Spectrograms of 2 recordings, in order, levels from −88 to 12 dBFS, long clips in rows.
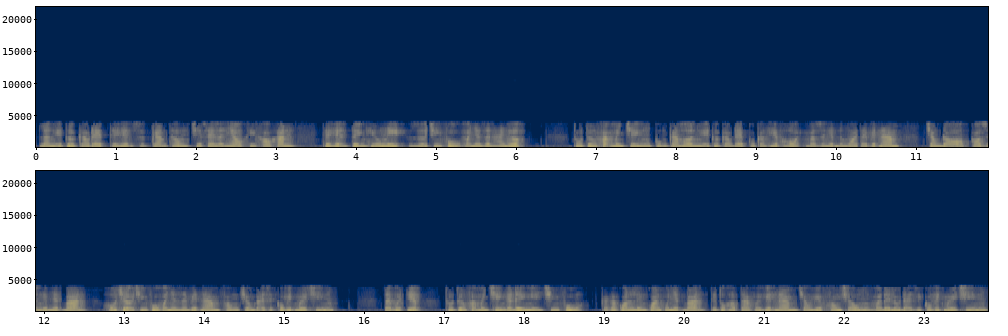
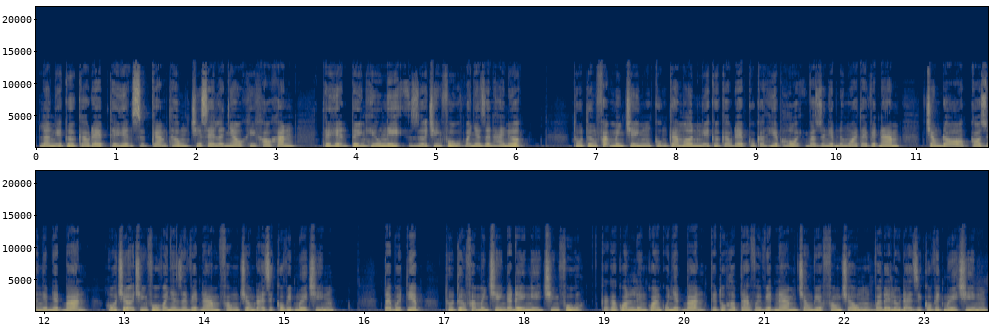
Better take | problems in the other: second | garbled, watery; badly; nothing above 4 kHz

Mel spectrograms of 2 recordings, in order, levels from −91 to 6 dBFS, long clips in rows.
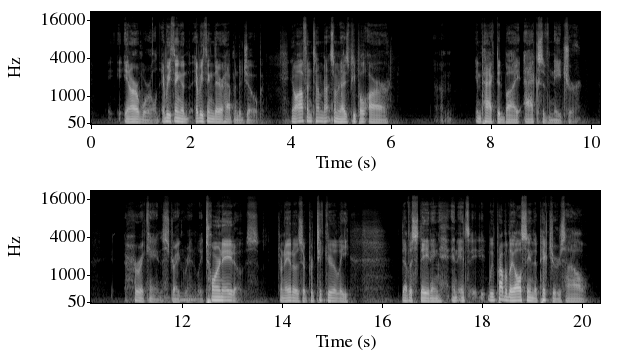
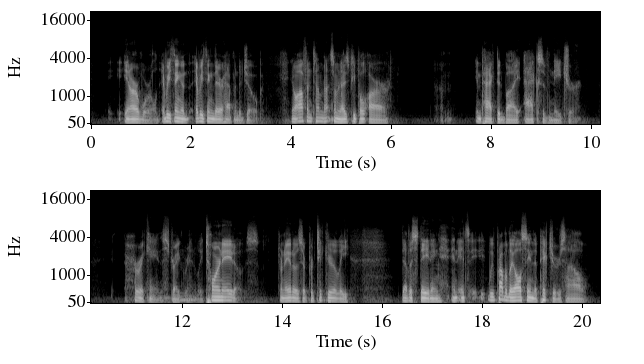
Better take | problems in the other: first | muffled; very slightly; fading above 4 kHz

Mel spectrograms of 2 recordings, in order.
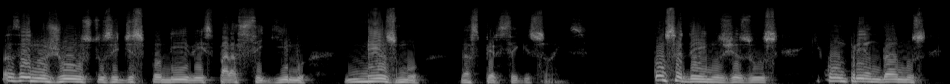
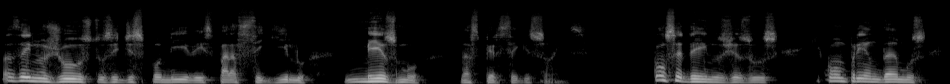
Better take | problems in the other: second | distortion; heavy; 17% of the sound clipped

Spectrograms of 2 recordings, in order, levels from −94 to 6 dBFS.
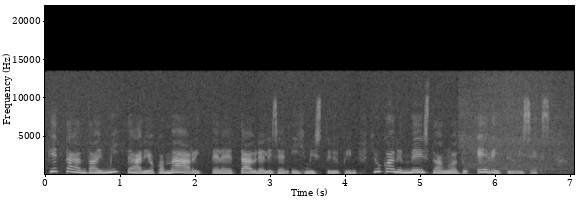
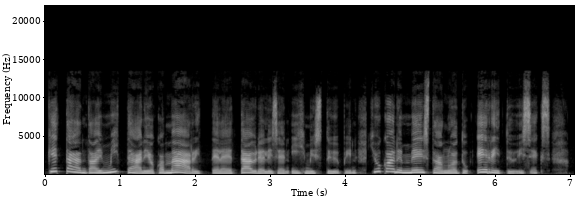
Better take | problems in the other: second | hiss; noticeable; throughout; 15 dB below the speech

